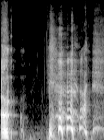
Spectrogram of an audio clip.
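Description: A person burping: a brief low burp at the start, a short pause, then a longer, broken belch with a rough, gurgling, voiced quality, all fairly quiet.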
